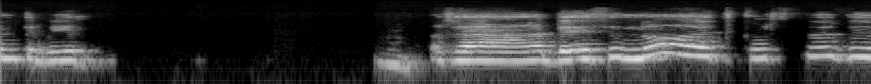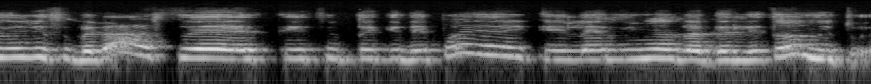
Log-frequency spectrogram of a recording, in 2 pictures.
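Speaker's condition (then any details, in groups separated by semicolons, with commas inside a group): Ataxic cerebral palsy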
